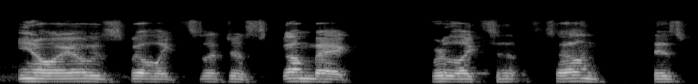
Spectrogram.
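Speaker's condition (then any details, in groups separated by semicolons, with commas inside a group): Toxic leukoencephalopathy, locked-in syndrome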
